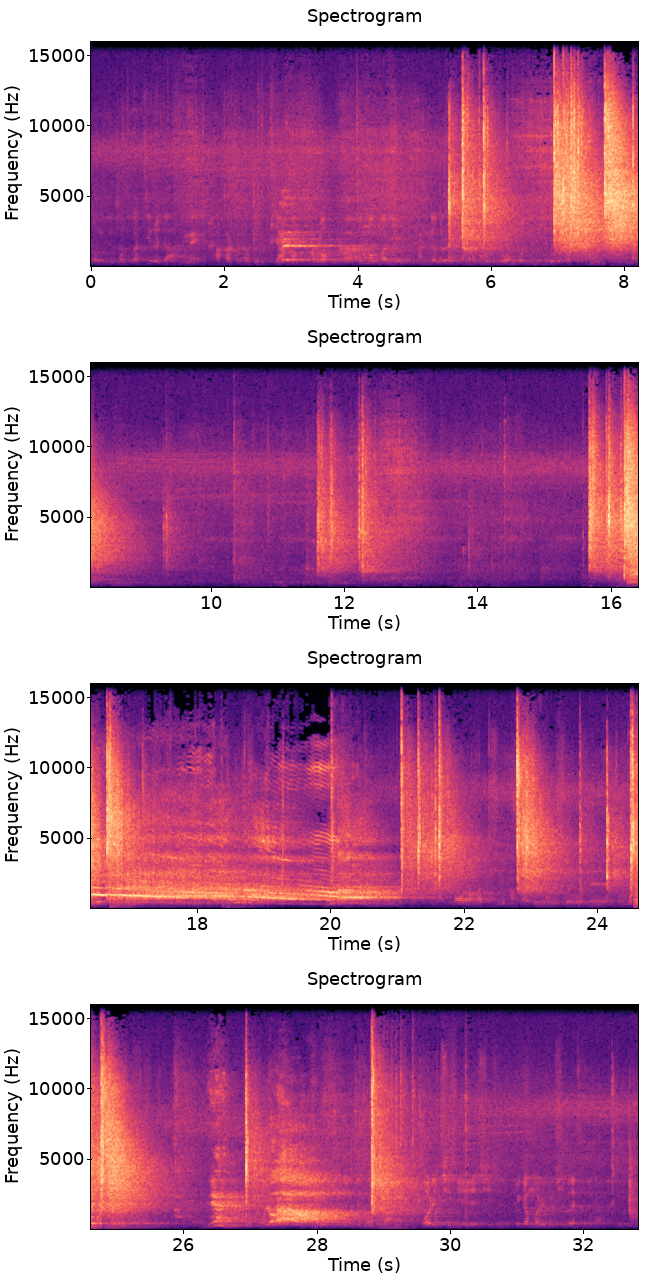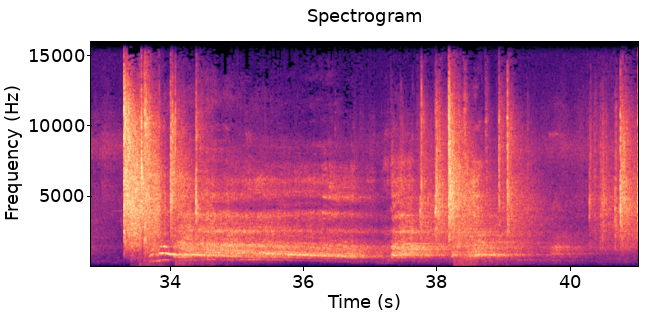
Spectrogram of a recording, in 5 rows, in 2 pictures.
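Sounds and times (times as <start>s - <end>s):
loud kiai shouts: 2.8s - 3.8s, 16.2s - 21.6s, 24.5s - 28.6s, 33.5s - 40.3s
bamboo sword strikes cracking: 33.3s - 34.5s.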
